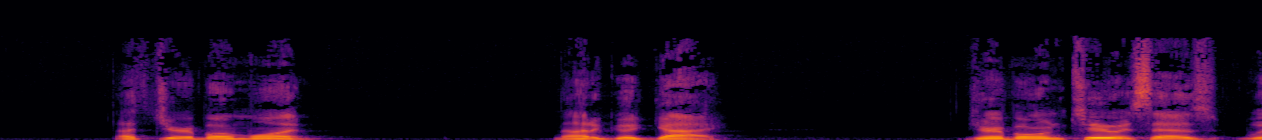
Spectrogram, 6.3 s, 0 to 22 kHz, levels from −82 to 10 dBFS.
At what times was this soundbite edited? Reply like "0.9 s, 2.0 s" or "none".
none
